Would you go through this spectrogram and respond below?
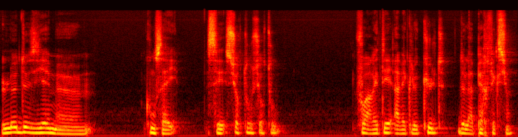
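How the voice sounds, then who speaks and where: A middle-aged French man talks straight to his viewers in an earnest, encouraging way, often stopping on fillers and restarting his sentences. His voice sits at an ordinary pitch, with a gravelly, husky grain to it. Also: fairly even intonation, slow, long pauses, darkish tone. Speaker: English teacher. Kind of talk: casual spoken lesson to camera.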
